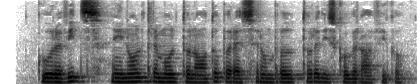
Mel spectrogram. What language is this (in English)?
Italian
